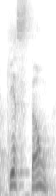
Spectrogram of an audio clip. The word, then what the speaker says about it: questão: Uma pessoa me corrigiu dizendo assim, olha, a palavra questão, o U não leva trema, então ele não é pronunciado.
